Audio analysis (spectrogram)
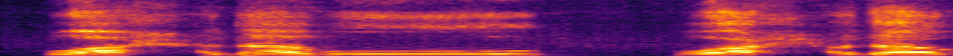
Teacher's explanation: وحدہ میں یہ جو ہا ہے اس کو حلق سے پڑھتے ہیں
